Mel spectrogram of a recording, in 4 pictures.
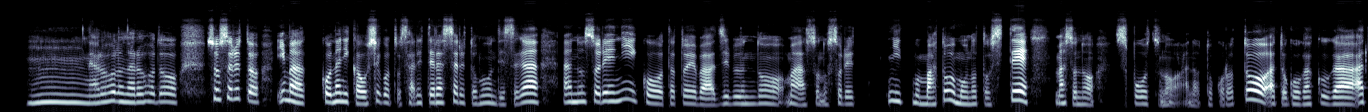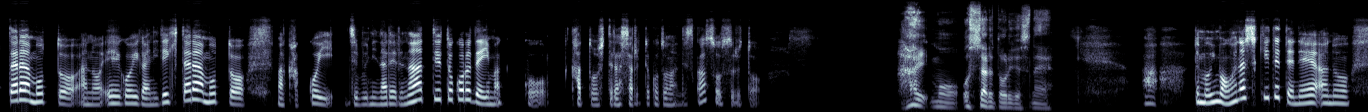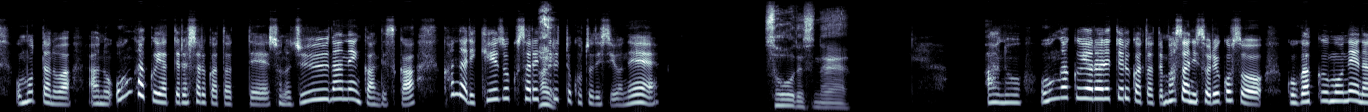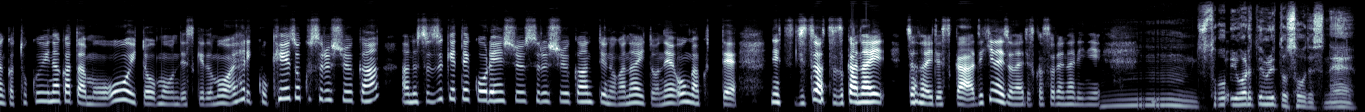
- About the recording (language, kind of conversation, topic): Japanese, advice, 理想の自分と今の習慣にズレがあって続けられないとき、どうすればいいですか？
- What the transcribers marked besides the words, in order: none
